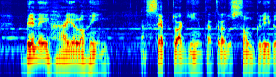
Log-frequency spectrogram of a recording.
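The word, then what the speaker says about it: בני האלהים: Os filhos de Deus mencionado aqui em hebraico se pronuncia Benei Ha Elohim.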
